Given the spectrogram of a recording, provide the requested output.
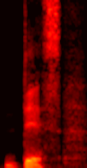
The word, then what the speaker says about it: dys: This word starts with the prefix dis, but this time it's spelt D-Y-S.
